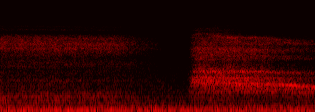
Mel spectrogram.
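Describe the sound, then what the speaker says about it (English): Deep breathing during a seated yoga shoulder and chest stretch at a desk, a long steady airy exhale followed after a short pause by a louder, brighter breath, close and alone with no talking. "Making deep breaths in through the nose if possible."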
